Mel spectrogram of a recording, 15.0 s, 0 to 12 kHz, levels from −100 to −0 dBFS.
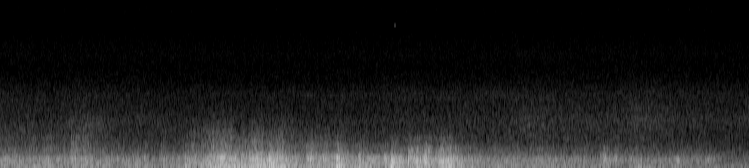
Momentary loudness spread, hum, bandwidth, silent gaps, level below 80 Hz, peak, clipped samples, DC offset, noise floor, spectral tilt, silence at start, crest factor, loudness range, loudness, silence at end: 19 LU; none; 2 kHz; none; -40 dBFS; -16 dBFS; under 0.1%; under 0.1%; -57 dBFS; -12 dB/octave; 0 s; 22 dB; 15 LU; -38 LUFS; 0 s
